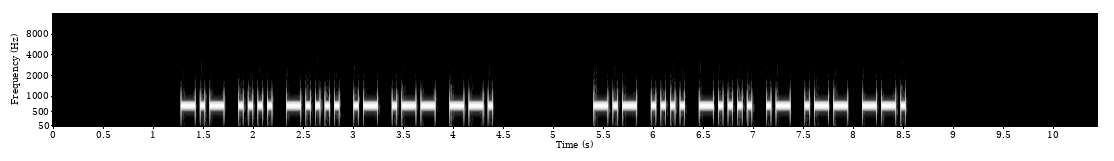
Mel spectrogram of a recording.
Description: Morse code, heard as a keyed tone, about 25 wpm, 700 Hz. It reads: KH6AWG KH6AWG
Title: DXCC-100 Call Signs - 6 Characters - Repeated 2x - 25wpm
